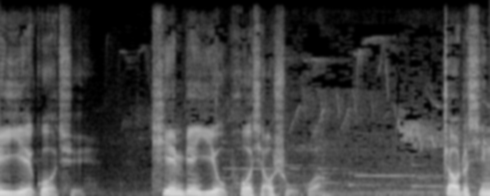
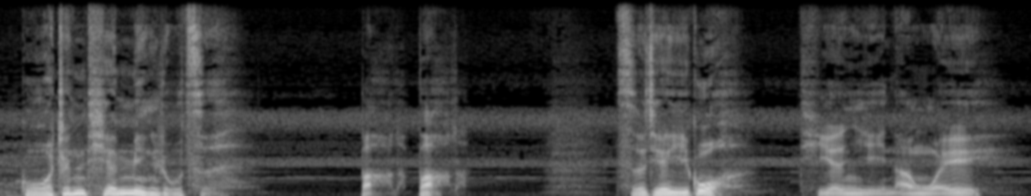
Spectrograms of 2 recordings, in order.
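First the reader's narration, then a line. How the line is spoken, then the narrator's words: Long resigned sigh. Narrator (Chinese): 李淳风终于长叹一声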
